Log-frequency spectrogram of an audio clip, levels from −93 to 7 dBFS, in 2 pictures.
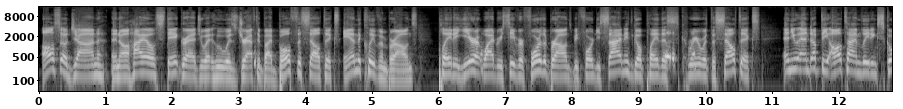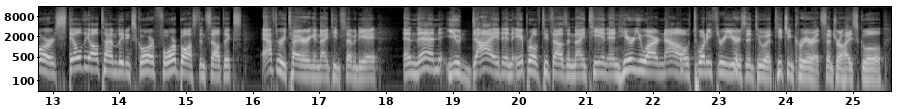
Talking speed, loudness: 190 wpm, -19 LUFS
